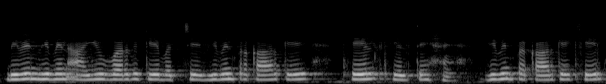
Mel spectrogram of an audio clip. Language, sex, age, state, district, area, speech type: Hindi, female, 18-30, Madhya Pradesh, Chhindwara, urban, spontaneous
